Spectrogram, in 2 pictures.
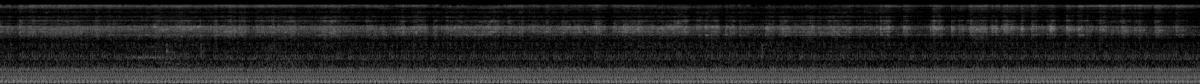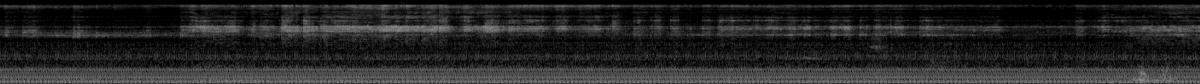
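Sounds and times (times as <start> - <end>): nebulizer compressor humming: 0.0 - 24.0
hissy jingling sound: 19.9 - 24.0.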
